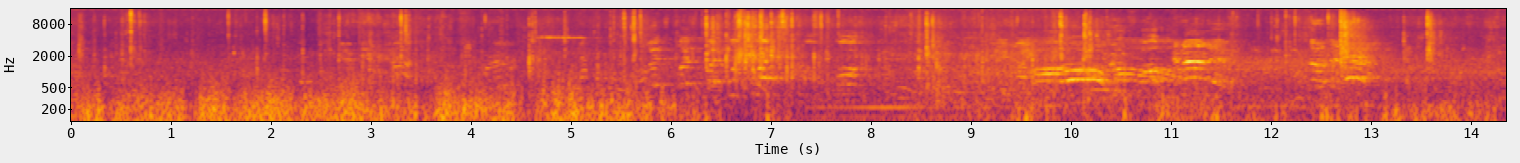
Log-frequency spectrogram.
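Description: Dek hockey play: short sharp clacks of sticks and the ball on the plastic court and boards, with spectators' voices chattering. A low rumble sits under the first half.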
